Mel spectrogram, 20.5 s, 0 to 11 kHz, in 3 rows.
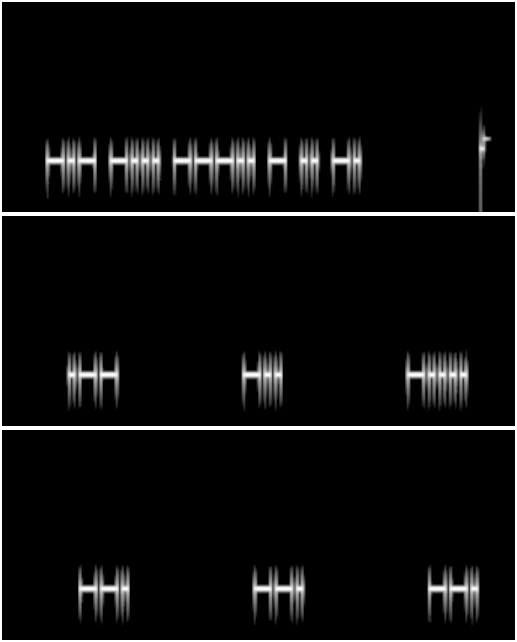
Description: Morse code, heard as a keyed tone, about 17 wpm, spaced as for 7 wpm, 700 Hz. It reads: KB8TIN WD6GGG
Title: USA Call Signs - 6 Characters - 8x Character Spacing - 17wpm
